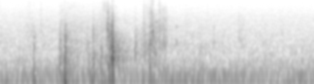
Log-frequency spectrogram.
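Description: Clear plastic sheet protectors in a ring binder crackling as the pages are handled: a few sharp crinkles in the first half, over a steady low hum.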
